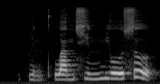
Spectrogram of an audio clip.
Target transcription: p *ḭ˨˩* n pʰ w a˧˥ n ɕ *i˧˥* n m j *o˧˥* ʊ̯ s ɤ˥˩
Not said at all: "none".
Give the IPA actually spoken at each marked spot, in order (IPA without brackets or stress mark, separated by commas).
ḭ˨˩, i˧˥, o˧˥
